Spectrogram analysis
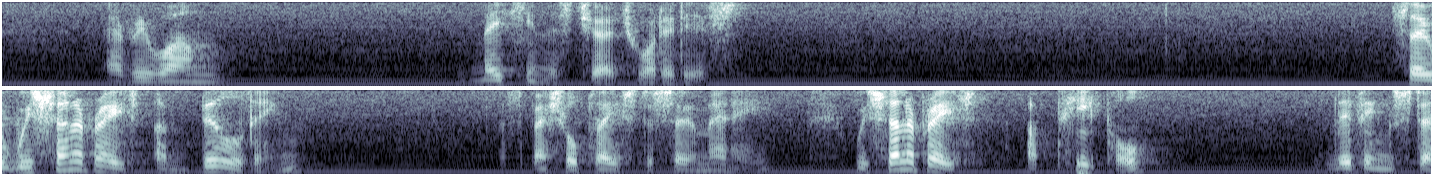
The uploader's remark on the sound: Palm Sunday Rededication of St James Finchampstead. A recording of the sermon given by the Bishop of Oxford. At a service to rededicate St James' following the restoration and conservation work.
